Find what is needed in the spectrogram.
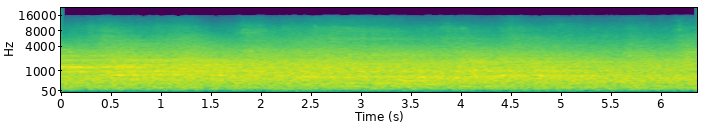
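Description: Steady ambience of an indoor ice rink during a hockey game: a loud, even, continuous noise with no distinct hits or calls.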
